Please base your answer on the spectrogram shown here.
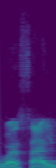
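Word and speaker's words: Versailles: primary cause ठीक है इसको व साइल भी बोलते हैं इसको वर्सस बोलते हैं जैसे भी आप लोग पढ़ना चाहे वैसे पढ़ सकते हैं फ्रांस फ्रेंच में इसका प्रोनंसिएशन वर्सा है ठीक है वर्सल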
